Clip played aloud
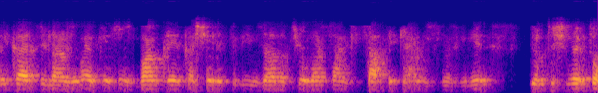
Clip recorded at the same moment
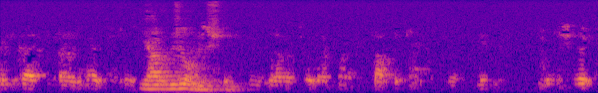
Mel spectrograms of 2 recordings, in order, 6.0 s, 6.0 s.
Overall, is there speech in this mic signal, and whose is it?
both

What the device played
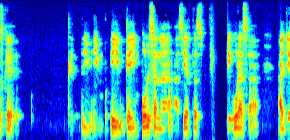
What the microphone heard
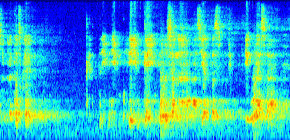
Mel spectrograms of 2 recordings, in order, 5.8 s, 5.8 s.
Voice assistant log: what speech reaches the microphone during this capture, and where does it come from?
echo only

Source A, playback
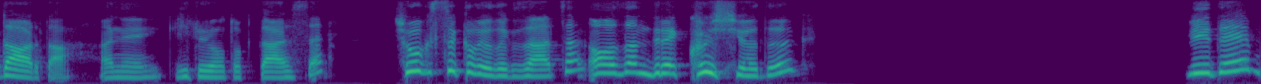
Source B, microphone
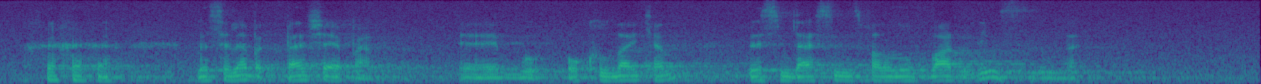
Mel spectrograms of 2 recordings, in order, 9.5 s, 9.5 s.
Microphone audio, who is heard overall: user only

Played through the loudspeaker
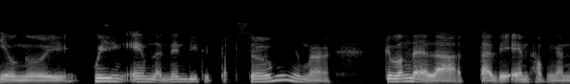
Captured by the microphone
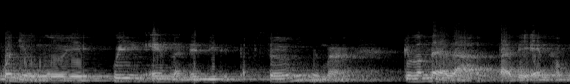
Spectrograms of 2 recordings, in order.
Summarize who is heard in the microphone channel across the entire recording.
echo only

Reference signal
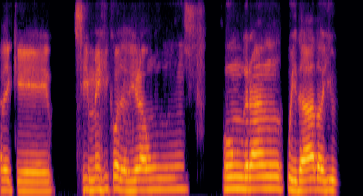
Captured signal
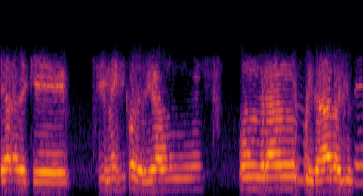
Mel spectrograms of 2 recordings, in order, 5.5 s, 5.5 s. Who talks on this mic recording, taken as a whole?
both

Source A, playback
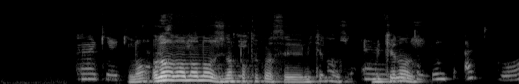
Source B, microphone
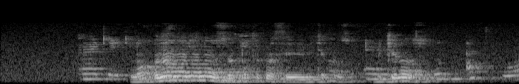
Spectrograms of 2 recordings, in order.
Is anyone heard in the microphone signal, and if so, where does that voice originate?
echo only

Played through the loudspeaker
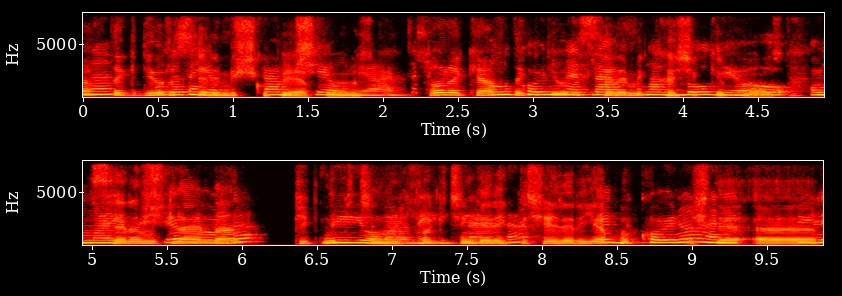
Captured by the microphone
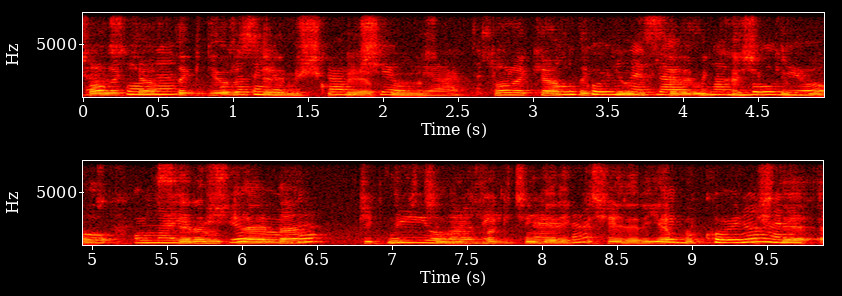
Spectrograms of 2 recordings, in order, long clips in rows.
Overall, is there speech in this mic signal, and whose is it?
echo only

